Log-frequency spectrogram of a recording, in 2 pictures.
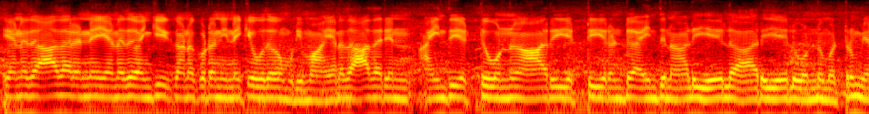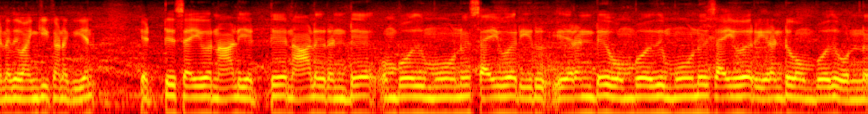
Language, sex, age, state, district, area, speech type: Tamil, male, 18-30, Tamil Nadu, Perambalur, urban, read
